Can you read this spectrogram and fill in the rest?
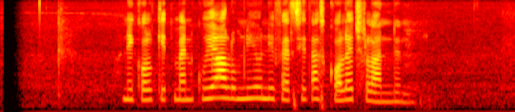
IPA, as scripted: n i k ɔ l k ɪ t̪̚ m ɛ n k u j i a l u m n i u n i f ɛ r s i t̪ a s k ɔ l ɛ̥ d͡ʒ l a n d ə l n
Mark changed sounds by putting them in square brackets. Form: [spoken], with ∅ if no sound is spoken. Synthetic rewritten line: n i k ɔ l k [i] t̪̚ m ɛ n k u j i a l u m n i u n i f ɛ r s i t̪ a s k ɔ l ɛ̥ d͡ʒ l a n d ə [∅] n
